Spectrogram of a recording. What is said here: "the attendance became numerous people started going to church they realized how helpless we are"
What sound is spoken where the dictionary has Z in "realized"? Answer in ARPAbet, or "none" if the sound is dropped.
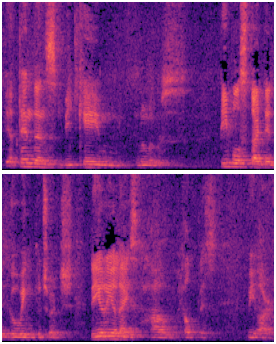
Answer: S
